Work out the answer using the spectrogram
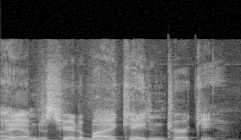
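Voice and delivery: plain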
